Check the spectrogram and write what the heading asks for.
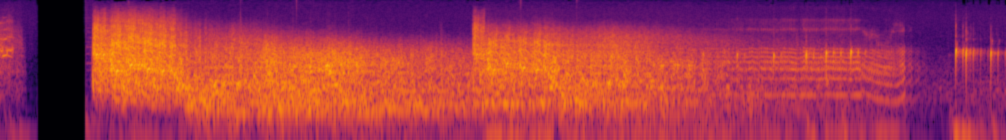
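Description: Thunder: a sudden loud thunderclap about a second in after a moment of silence, rumbling and slowly dying away, with a second crack about five seconds in.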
